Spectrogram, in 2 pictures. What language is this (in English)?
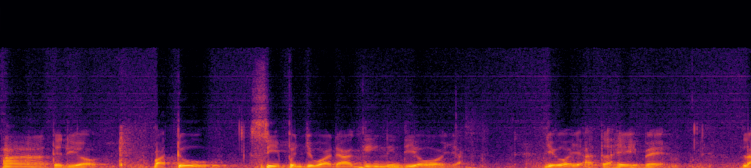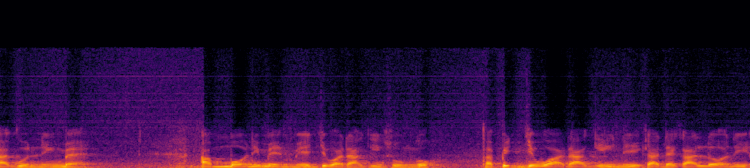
Malay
